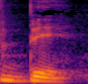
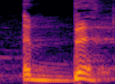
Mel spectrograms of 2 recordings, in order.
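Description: First: Said in the usual way. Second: ب as a bare "ebb", stopped without a following vowel; ب with sukun, not the letter name "bé"; B read alone. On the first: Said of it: "عندما سأضع مثلًا الحرف ب". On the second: Shown as a demonstration. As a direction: cut ب off on the consonant. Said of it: "ماذا سيقرأ لوحده".

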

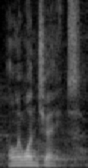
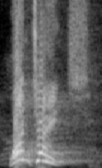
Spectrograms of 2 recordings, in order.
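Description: First: Low, very soft repeat; hushed warning. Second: High, punched preacher's shout; shouted warning. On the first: Preacher warning of no second chance, hushed. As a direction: drop the voice right down. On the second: Preacher warning of no second chance, shouting. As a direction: cry out ONE CHANCE. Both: Real, not acted.

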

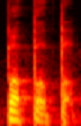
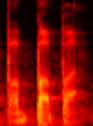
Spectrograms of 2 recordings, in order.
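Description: First: Said in the usual way. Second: Breathy whispered chant. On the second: Pretend. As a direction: whisper the repeats playfully. Wagging along to clip.

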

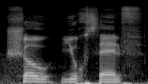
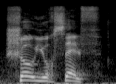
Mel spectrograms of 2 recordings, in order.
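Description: First: Put-on very slow, louder English in a heavy French accent. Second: Put-on loud, higher English with a heavy French accent. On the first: Streamer slowly ordering the ghost in French-accented English. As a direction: stretch each word out with a French accent. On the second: Streamer shouting at the ghost in French-accented English. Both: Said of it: "Putain, mon accent, il est pourri".

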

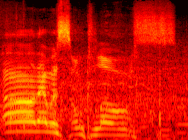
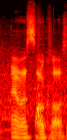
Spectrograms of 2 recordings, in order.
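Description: First: High, slow, stretched-out "Oh, that was so close"; slow, high wail of "so close"; drawn-out dismay. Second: Said in the usual way. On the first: Real, not acted. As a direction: draw out the near miss in agony.

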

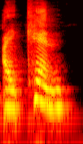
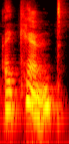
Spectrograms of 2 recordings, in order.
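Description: First: CAN'T cut to "ken", T held silently; "I can't" sounding like "I ken"; unexploded T. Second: CAN'T as "kent" with an audible T burst; low, soft "I can't", popped T at the end; exploded final T. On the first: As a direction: stop the tongue behind the teeth, no T burst on CAN. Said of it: "muchas veces ellos no explotan la T". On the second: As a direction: release the T of CAN'T. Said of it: "En la cabeza de ellos explotan la T". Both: Shown as a demonstration.

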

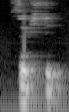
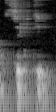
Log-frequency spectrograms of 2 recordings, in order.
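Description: First: British sixty, falling. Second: Sixty said with a clear American tune; American sixty, clearly said. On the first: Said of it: "英国人…都是往下". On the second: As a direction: say sixty crisply, stress up front. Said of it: "六十要sixty". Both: Shown as a demonstration.

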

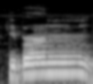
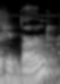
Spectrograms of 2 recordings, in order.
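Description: First: "he burned," stretched very slow, weighing "burned"; drawn-out word. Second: Said in the usual way. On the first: Shown as a demonstration. Teacher testing the verb form aloud, slow and drawn out. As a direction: draw out "he burned," while deciding on the past tense. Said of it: "but no, it happened in the past". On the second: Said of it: "it happened in the past".

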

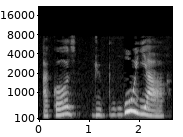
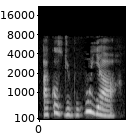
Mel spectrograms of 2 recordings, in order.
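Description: First: "brouillard" said slowly, syllables drawn out; pronunciation model. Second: Said in the usual way. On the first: Shown as a demonstration. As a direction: slowly model how "brouillard" sounds, stretching it. (« brouillard » prononcé lentement, en étirant les syllabes) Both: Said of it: "C'est comme ça que ça se prononce".

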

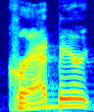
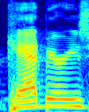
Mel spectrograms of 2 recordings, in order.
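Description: First: "Cradberry" with an r slipped in after the C; mispronounced Cadbury's. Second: Said in the usual way. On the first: Shown as a demonstration. Comic muddling the candy's name, "Cradberry" with an added r. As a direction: say "Cradberry" as crad-berry. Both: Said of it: "you mean?".

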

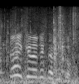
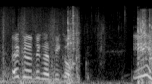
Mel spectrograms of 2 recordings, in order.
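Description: First: High, louder wailing cry; loud high dismayed wail; louder alarmed wail. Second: High, alarmed cry; high cry of dismay; alarmed wail. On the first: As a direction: wail it even harder. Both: Real, not acted. Realizes he lost pickaxe.

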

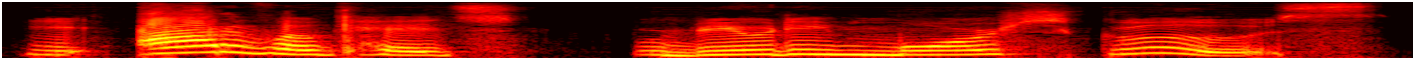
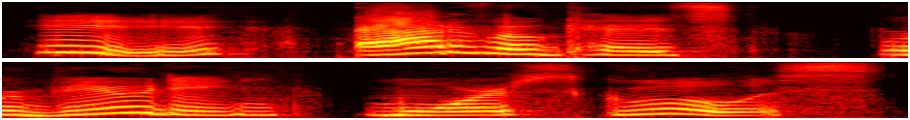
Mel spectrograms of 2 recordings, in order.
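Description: First: Said in the usual way. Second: Slowed-down example sentence, every word clear; slow model reading. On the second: Shown as a demonstration. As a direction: read it slowly for learners to copy. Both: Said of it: "例如这个句子".

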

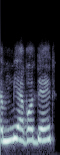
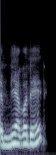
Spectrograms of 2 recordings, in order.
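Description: First: Me, I go dead. stated firmly, higher and louder, falling on dead; defiant, fearless statement; bold defiance. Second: Me, I go dead? asked with a rising, doubtful lift on dead; puzzled echo of the news; questioning, not yet believing; disbelieving question. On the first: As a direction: throw the words back with boldness. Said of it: "I don't know where I get this boldness from". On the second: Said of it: "Me say". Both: Retold or imitated.

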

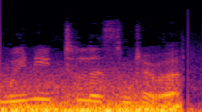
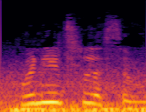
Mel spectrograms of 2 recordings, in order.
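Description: First: Said in the usual way. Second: "We NEED to listen" said high and loud; insistent. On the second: Real, not acted.

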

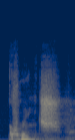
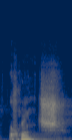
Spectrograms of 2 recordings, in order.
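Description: Both takes have the same delivery.

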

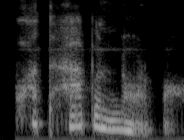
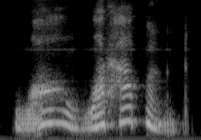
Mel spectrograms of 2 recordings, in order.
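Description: First: Breathless unvoiced whisper. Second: Slow, soft, stunned murmur; hushed wonder. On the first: Asking herself what changed, in a stunned whisper. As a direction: barely breathe the words to yourself. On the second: Retold or imitated. Speaking to herself, awestruck at the change, hushed and slow. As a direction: drop the voice in amazement.

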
